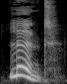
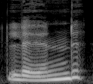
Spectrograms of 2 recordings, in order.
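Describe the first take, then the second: First: The word ends with a t sound. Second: The word ends with a d sound. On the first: "you can hear the D and T sounds at the end" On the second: "you can hear the D and T sounds at the end"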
